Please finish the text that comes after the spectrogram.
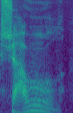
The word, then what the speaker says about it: Shaul: His Jewish name would have been pronounced something like Shaul, but we would say Saul.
